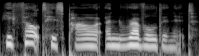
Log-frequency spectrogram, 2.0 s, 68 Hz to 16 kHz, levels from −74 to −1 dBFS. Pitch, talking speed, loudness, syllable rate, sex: 190 Hz, 240 wpm, -18 LUFS, 6.0 syllables/s, female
